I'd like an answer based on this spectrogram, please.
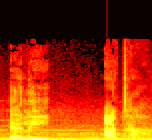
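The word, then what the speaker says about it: אֵלִי אָתָּה: The phrase, you have been my God, is pronounced Eli Ata. It means you have been my God. But if you don't hear it clearly, it might sound like Eliata.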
